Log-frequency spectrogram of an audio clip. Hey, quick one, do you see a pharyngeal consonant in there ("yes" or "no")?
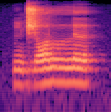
no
